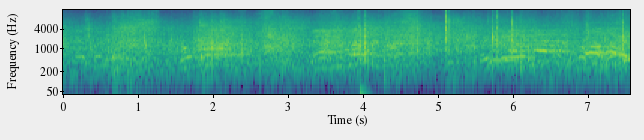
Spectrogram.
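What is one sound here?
Young players and spectators shout and cheer nearby.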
